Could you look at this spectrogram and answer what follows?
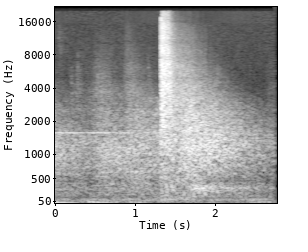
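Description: A single sharp blast from a Remington 870 Express shotgun at an outdoor range, loud and close, with a broad decaying tail over steady background noise.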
